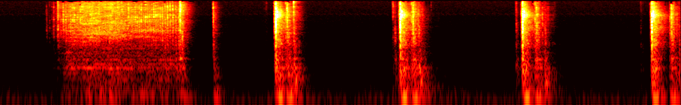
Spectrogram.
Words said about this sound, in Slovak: Potom vyťuká dve slová, prikývnutím mi naznačí, že mám zatlačiť páčku, posunúť papier o riadok vyššie a vrátiť vozík do pôvodnej pozície.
